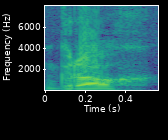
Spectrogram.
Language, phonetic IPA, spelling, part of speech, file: Polish, [ɡrɔx], groch, noun, Pl-groch.ogg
